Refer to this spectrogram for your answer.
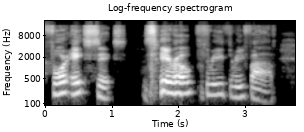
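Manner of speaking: slow, deliberate, unhurried delivery, each part spaced out. Radio host repeating the call-in number for listeners, said a little slow. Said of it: "I'm gonna say it a little slow".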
